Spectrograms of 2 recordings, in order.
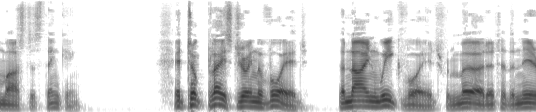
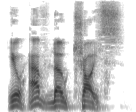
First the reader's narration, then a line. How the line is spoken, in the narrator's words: Abaddon snarled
